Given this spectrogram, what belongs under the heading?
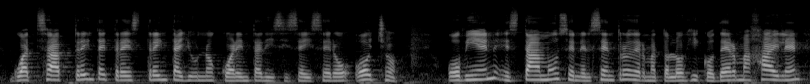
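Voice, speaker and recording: A woman hosting a show, delivering live promotional reads and introducing segments. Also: medium pitch. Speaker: show host.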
